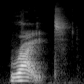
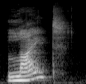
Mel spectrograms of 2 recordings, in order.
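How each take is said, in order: First: 'right' with an English R, lower and settled; second word of an L versus R pair, 'right' begun with R; R sound. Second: 'Light' with a clear L, tune rising; first word of an L versus R pair, 'Light' begun with L; L sound. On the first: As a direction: say 'right' starting on R, tongue touching nothing. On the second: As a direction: say 'Light' starting on a crisp L, lifting at the end. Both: Shown as a demonstration. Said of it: "LとRから始まっていますので".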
